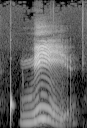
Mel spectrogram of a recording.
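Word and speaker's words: nie: a very short one very handy it is knee the correct sentence is ich haberdas ni exact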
